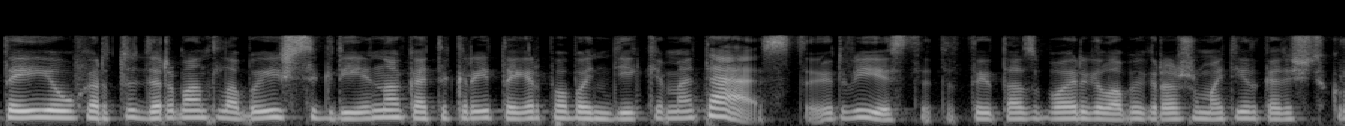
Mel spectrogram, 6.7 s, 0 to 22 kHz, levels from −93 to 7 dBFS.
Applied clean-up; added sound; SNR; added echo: none; none; none; none.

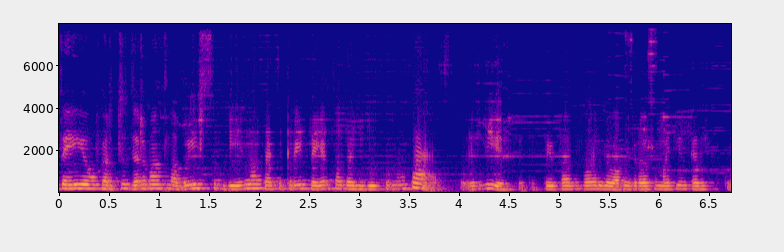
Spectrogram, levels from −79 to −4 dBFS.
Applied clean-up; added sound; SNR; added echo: neural separator model SepFormer DNS4.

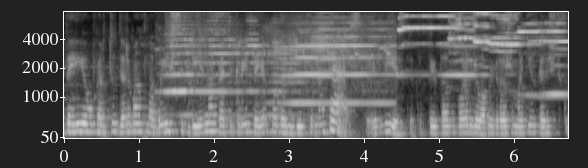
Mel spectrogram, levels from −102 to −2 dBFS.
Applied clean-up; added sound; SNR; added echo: none; Screech; -2 dB; reverberation time 0.3 s.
